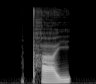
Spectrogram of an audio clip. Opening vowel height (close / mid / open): open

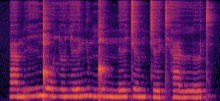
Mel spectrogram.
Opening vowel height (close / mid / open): open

